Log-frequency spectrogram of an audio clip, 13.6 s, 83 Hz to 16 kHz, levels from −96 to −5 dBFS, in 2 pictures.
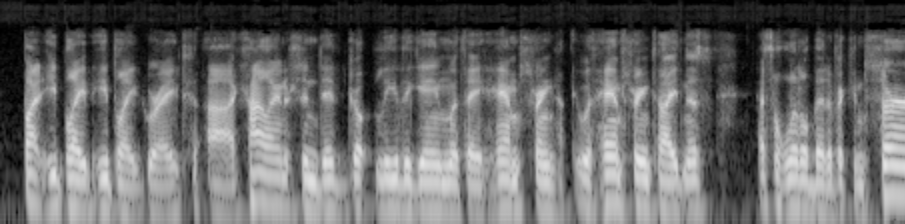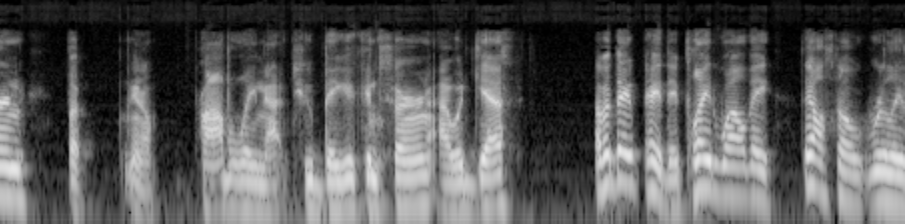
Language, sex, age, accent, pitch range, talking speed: English, male, 40-59, American, 110-130 Hz, 215 wpm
